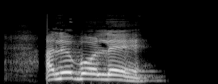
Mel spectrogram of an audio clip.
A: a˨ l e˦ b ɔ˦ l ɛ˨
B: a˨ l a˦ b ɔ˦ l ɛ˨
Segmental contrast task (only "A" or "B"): A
